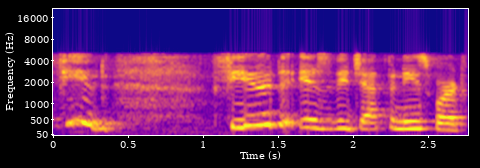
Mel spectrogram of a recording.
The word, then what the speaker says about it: Fude: She thought that I was saying feud. Is that how you spell it? No. You know, feud, like a fight. And I said, no, it's feud. And she said, oh, it's pronounced Fude. Fude.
